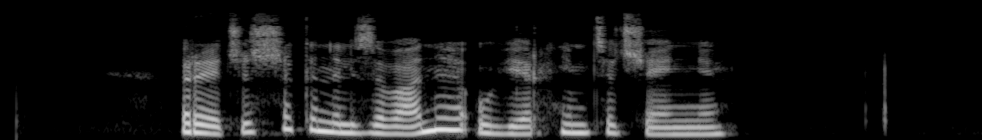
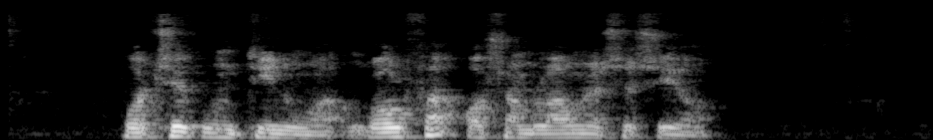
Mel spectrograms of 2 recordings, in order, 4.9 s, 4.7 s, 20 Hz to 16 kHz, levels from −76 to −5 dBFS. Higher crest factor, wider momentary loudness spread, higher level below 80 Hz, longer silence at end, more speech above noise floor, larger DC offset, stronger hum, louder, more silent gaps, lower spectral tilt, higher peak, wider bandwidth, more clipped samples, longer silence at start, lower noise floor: about the same, 18 dB vs 20 dB; about the same, 7 LU vs 9 LU; second, -76 dBFS vs -54 dBFS; first, 1.3 s vs 1.1 s; first, 52 dB vs 47 dB; neither; neither; about the same, -23 LUFS vs -23 LUFS; neither; second, -5 dB/octave vs -6.5 dB/octave; second, -8 dBFS vs -4 dBFS; about the same, 11.5 kHz vs 11.5 kHz; neither; first, 0.9 s vs 0.6 s; first, -75 dBFS vs -69 dBFS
